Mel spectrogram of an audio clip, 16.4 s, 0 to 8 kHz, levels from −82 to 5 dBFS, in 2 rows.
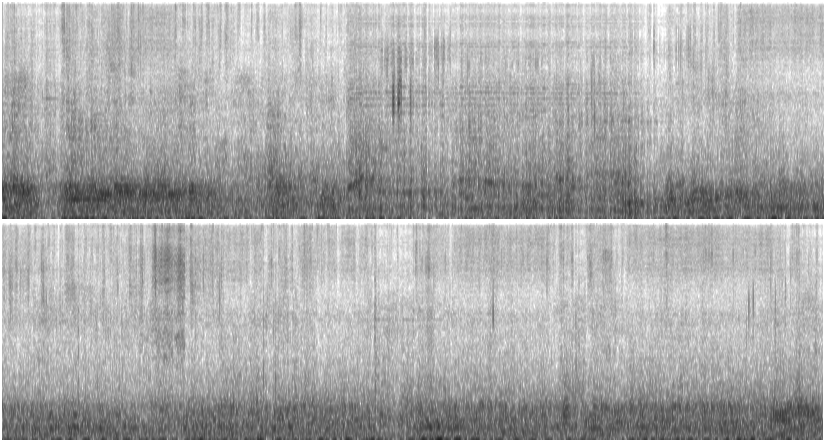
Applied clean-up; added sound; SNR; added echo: neural separator model SepFormer DNS4.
